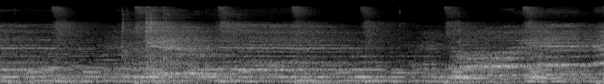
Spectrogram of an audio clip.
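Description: Children's choir singing a song with musical accompaniment.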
